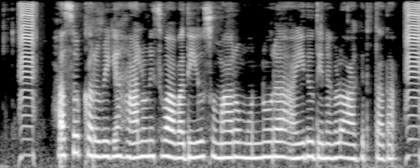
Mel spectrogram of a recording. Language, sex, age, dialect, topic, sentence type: Kannada, female, 31-35, Central, agriculture, statement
